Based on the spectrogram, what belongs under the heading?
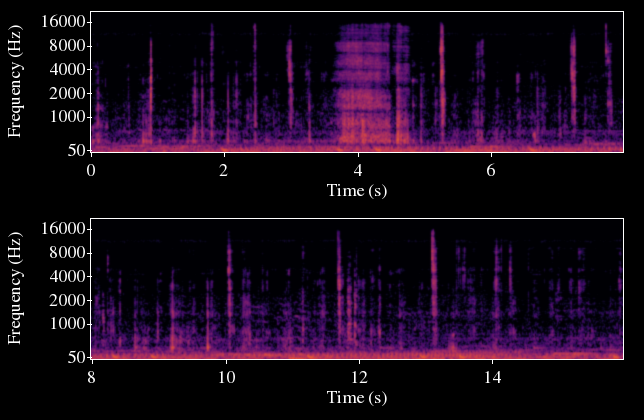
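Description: A person chewing and biting boiled octopus and raw spring onion close to the microphone: short wet clicks come scattered throughout, with one brief louder noisy patch about four seconds in.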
